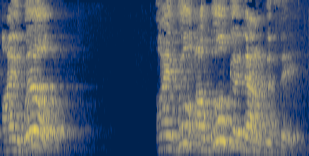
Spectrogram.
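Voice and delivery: loud, ringing repeated I will; emphatic promise. Acted. Preacher thundering God's promises to Jacob, loud and emphatic. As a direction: declare each I will with full force. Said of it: "this is emphatic".

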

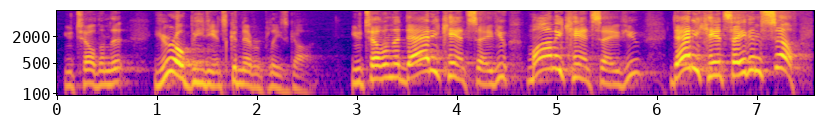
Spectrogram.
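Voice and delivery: rising to a loud, high preaching climax; preaching at full force. Acted. Preacher driving the point home to parents, loud and high.

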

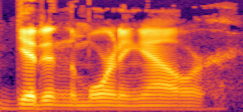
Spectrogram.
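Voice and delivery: normal talking voice

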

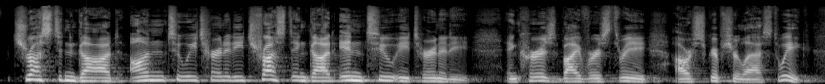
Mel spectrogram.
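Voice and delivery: rising fervent sermon climax; preaching at full force. Acted. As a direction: press the call to trust home from the pulpit.

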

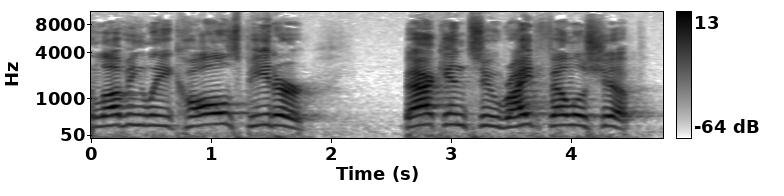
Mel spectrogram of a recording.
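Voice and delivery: loud, high, ringing sermon climax; fervent loud preaching; preaching at full force. Acted. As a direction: preach it out to the back row.

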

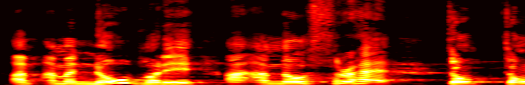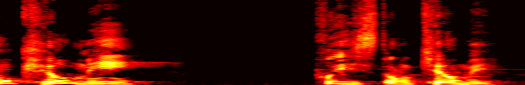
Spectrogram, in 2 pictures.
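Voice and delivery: high, pleading voice, slowing on kill; a cripple begging the king's soldiers, high and afraid; frightened pleading. Acted. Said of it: "he just cries out".

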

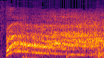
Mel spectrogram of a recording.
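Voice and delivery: a big holler straight at the sky; hollering shout. Retold or imitated. Recalling his own prayer, a loud high holler. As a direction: burst out with a high, loud preacher's rah. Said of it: "Screaming and hollering".

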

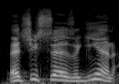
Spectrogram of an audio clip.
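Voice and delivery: ordinary talk

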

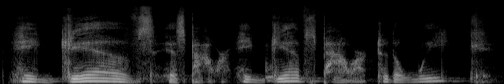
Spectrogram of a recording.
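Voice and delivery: whispered, slow and intimate; hushed reverent whisper, slow. Acted. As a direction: breathe the promise out slowly. Whispered scripture line.

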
